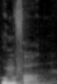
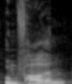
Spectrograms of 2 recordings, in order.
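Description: First: The stress falls on the first syllable, um. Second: The stress falls on the second syllable, fah. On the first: It is the separable particle verb. "Bei einem Partikelverb wird diese Partikel ... betont" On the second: It is the inseparable prefix verb. "Wenn es ein Präfixverb ist, wird nämlich erst nach dem Präfix betont"

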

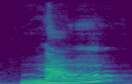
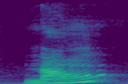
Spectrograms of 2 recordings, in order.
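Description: First: The pitch rises upward. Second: The pitch rises upward.

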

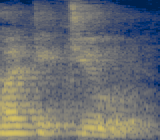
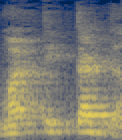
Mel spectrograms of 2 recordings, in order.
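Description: First: The last syllable sounds like 'tyood'. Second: The last syllable sounds like 'ted'. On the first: The speaker calls it right. "ಇಲ್ಲಿ ಟ್ಯೂಡ್ ಅಂತ ಯಾಕೆ ಹೇಳ್ಬೇಕು" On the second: The speaker calls it wrong. "ಮಲ್ಟಿಟೆಡ್ ಅಲ್ಲ"

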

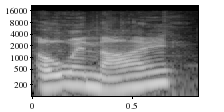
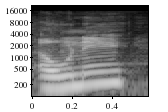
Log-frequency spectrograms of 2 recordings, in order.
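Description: First: Each letter of the name is said separately. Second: The name is said as a single word. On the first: The speaker calls it wrong. "It's not O-N-I. You don't say every letter of it" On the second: The speaker calls it right. "It's Oni"

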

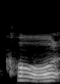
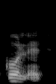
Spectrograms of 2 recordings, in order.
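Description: First: The word has one syllable, no extra ending. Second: The word has an extra second syllable. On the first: The speaker calls it right. "digo call, I pronounce call" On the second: The speaker calls it wrong. "no digo call it"

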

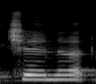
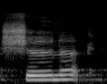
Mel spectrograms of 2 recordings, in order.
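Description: First: It begins with a hard 'ch' sound. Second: It begins with a soft 'sh' sound. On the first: It names the people. The speaker calls it right. "I say Chinook ... the people are with a hard C-H" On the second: It names a warm wind. The speaker calls it wrong. "not Chinook"

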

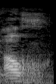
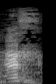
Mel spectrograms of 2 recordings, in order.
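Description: First: The kha sound is heavy and thick. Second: The kha sound is light and thin. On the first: The speaker calls it right. "akh ditebalkan" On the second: The speaker calls it wrong. "Tidak dibaca akh"

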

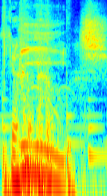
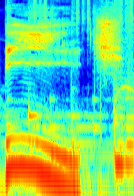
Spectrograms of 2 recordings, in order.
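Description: First: The vowel is long but not exaggerated. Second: The vowel is stretched out very long. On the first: The speaker calls it right. "maybe not that long" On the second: The speaker calls it wrong. "Make it very long"

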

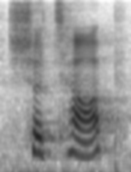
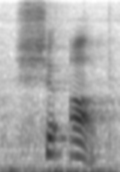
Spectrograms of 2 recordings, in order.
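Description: First: The t in 'shut' is clearly pronounced. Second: The t in 'shut' is dropped. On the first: "if you're British" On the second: "não pronuncia esse tezinho de qualquer forma"

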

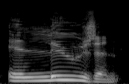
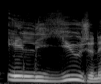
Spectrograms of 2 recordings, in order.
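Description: First: The L is hard and followed by no 'y' sound. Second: The L is soft and followed by a 'y' sound. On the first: The speaker calls it right. "it's illusion. ... It's a harder l in English. ... Without the y" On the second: The speaker calls it wrong. "you don't add a y. ... But it's not illusion"

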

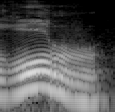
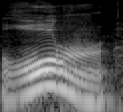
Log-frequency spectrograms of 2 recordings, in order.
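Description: Both takes have the same delivery.

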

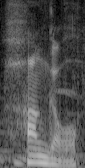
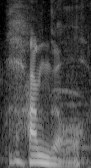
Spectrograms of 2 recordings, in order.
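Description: First: The word begins with a soft H-like sound. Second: The same.

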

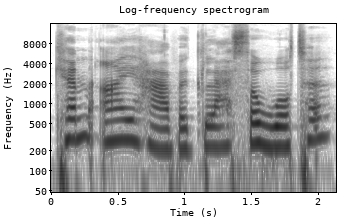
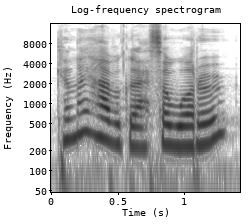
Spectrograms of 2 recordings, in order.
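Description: First: It is said in a British accent. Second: It is said in an American accent.

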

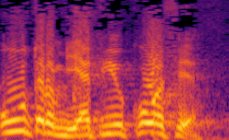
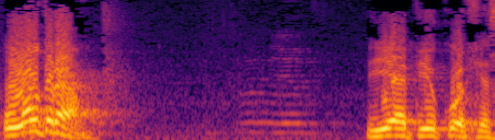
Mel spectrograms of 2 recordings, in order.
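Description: First: It runs to the end without a pause. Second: It is said with pauses inside the phrase.

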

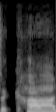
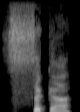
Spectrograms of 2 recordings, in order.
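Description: First: The stress falls on the second syllable. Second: The stress falls on the first syllable. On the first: The speaker calls it right. "the emphasis is on the second syllable, thus the line over the A, so it's Sukha" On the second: The speaker calls it wrong. "not Sukha"

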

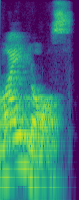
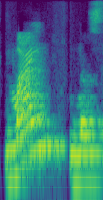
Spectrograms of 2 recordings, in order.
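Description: First: The stress is on the second syllable. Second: The stress is on the first syllable. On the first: The speaker calls it wrong. "and not minus" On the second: The speaker calls it right. "Minus, the stress in the first level"

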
